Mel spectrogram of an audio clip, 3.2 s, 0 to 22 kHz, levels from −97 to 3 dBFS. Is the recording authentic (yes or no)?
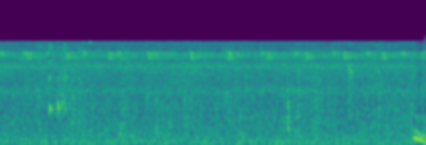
no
